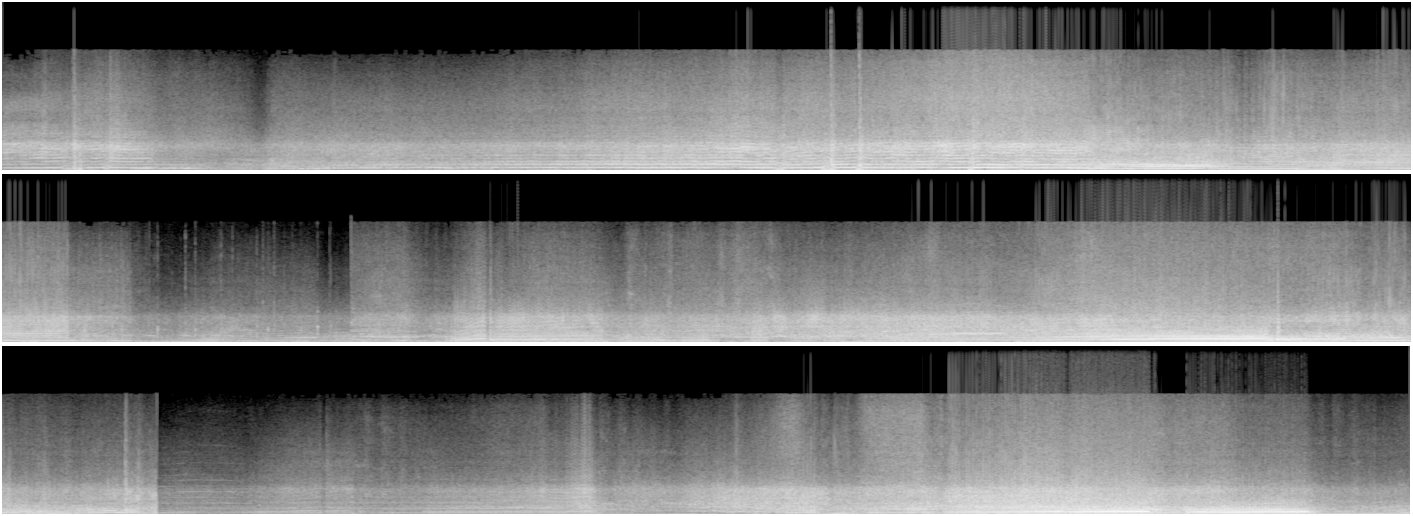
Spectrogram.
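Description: Drift cars' engines revving hard, their pitch climbing and falling again every second or two as they slide through the corners, over the hiss and squeal of spinning tyres.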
